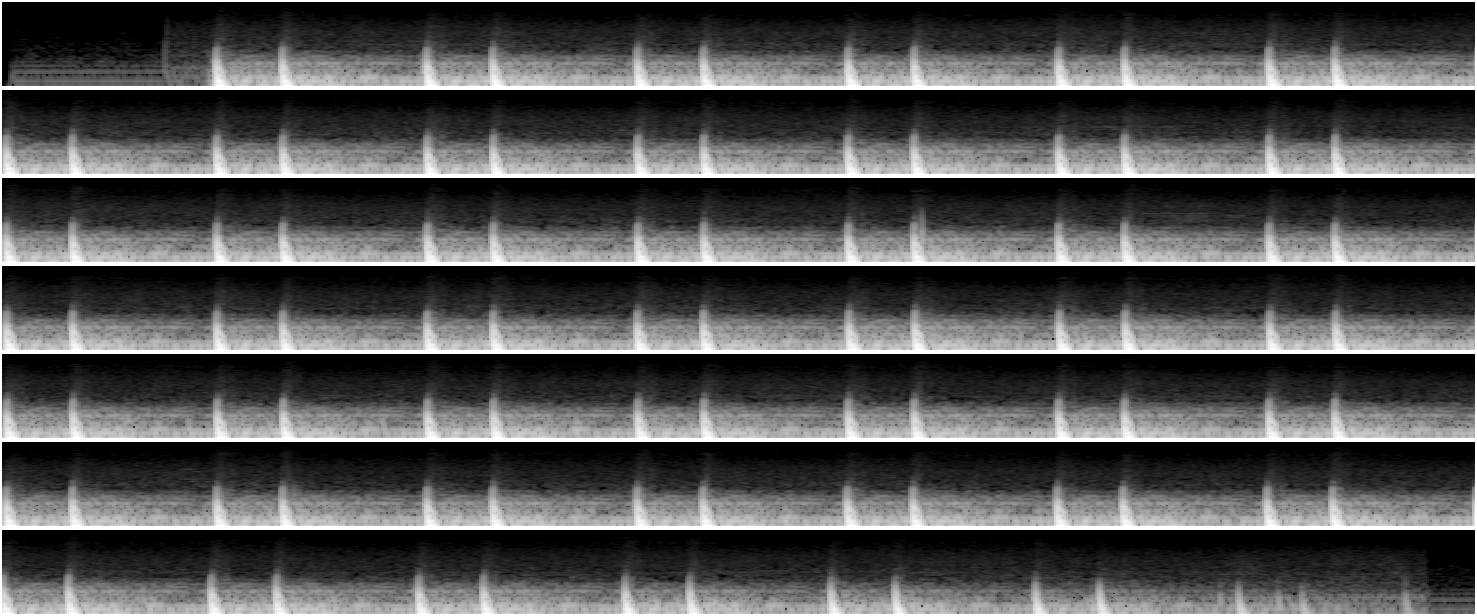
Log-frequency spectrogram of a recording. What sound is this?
Just the sound of a general heart beat. Recorded using a steath-e-scope and a SONY RVJ recorder. Turned out a BEAUT!!
beat, drama, heart, intense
